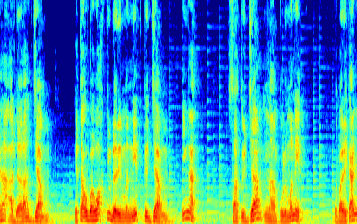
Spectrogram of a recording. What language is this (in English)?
Indonesian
